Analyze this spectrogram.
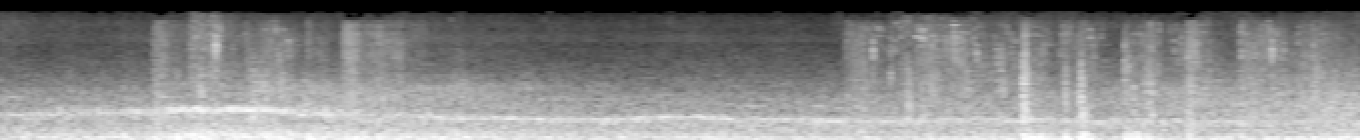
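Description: Footsteps crunch on snow.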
